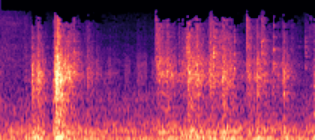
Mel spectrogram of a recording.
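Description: A round glass disc set down on an expanded-metal wire rack: one sharp clink about three-quarters of a second in, then lighter clicks and scraping as the glass is shifted on the metal mesh.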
